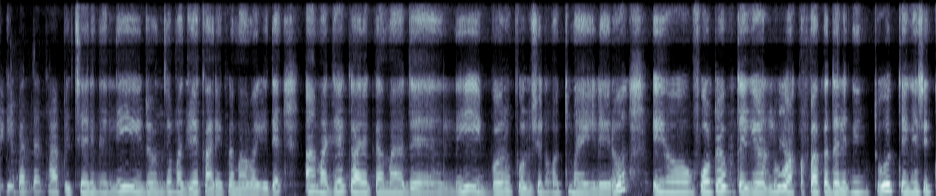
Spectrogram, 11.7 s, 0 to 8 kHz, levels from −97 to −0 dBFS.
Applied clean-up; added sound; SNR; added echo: neural mask model DeepFilterNet 3.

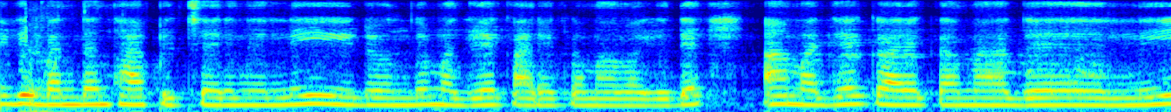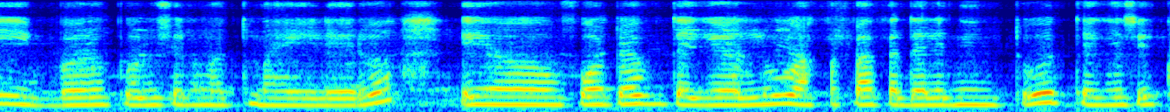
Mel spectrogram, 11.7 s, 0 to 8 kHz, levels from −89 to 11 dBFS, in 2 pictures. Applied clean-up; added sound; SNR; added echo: neural separator model SepFormer DNS4.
